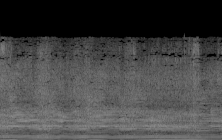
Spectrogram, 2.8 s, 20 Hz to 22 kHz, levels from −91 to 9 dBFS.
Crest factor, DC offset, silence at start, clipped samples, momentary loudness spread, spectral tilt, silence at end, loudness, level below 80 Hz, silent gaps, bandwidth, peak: 16 dB; under 0.1%; 0 s; under 0.1%; 2 LU; -0.5 dB/octave; 0 s; -31 LUFS; -72 dBFS; none; 16.5 kHz; -18 dBFS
